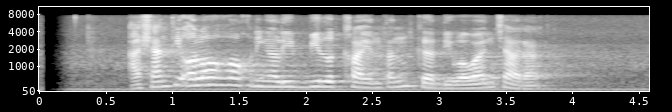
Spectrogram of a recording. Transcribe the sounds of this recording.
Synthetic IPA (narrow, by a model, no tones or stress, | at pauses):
ʔaʃant̪iɔlɔɦɔk̚niŋalibilkajnt̪ɔnkɨrdiwawaɲt͡ʃaɾa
